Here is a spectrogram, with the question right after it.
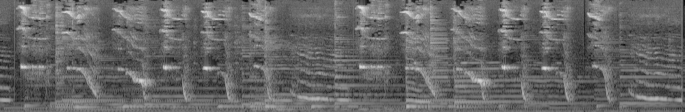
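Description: A puppy whimpers in high, falling whines, roughly one every second, each sliding down sharply in pitch, over steady background music.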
